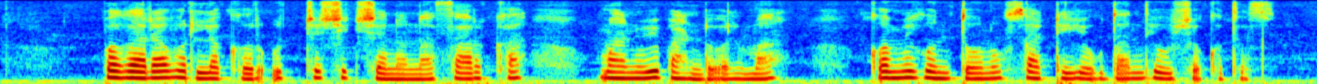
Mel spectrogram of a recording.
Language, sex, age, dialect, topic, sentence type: Marathi, female, 31-35, Northern Konkan, banking, statement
